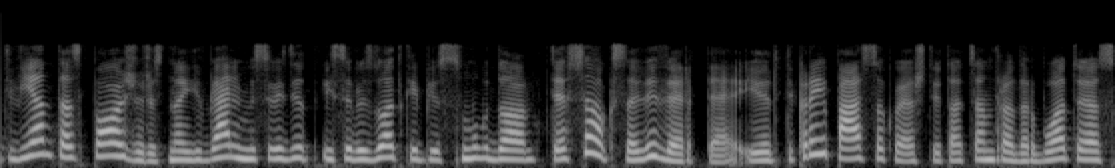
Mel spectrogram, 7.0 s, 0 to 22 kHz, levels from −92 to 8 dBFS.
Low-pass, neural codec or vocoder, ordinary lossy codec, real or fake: 7.2 kHz; codec, 16 kHz, 2 kbps, FunCodec, trained on Chinese and English, 25 frames a second; Opus, 64 kbps; fake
